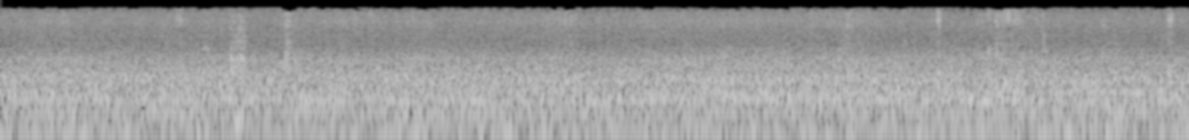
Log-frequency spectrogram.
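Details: Many bees in a winter cluster around their queen buzz together in a thick, low, steady, layered drone, with no single insect standing out from the mass.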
